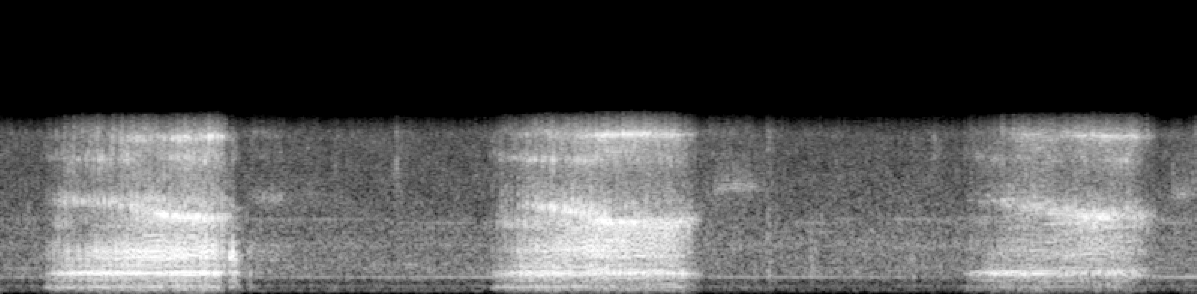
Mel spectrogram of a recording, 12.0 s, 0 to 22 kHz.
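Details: Loud, rough snores on three breaths, about 13 breaths a minute, with quiet pauses between: snoring.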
